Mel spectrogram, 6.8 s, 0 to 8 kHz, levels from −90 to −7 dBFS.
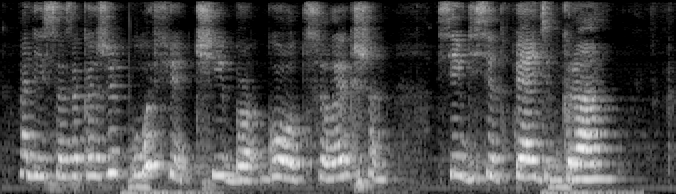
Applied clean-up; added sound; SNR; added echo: none; Buzz; 15 dB; reverberation time 0.6 s.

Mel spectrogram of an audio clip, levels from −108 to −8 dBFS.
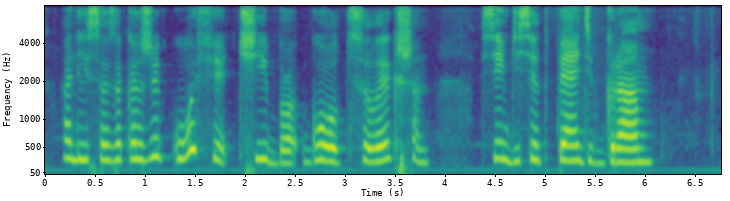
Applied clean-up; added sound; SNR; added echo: none; none; none; none.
